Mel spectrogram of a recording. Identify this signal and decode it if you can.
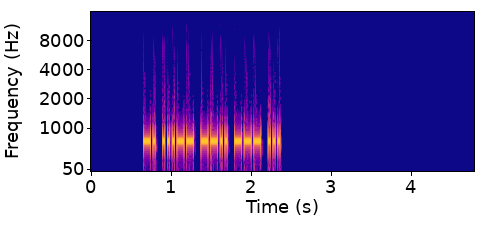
Morse code, heard as a keyed tone, about 40 wpm, 700 Hz. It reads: N3ZOS
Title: USA Call Signs - 5 Characters - Repeated 2x - 40wpm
